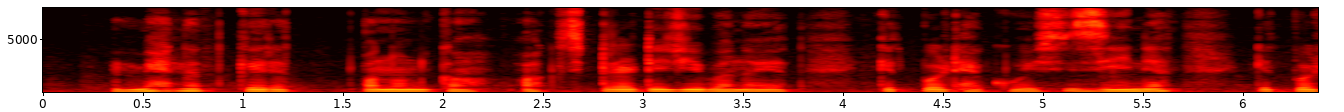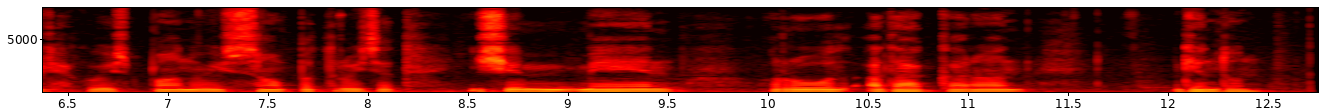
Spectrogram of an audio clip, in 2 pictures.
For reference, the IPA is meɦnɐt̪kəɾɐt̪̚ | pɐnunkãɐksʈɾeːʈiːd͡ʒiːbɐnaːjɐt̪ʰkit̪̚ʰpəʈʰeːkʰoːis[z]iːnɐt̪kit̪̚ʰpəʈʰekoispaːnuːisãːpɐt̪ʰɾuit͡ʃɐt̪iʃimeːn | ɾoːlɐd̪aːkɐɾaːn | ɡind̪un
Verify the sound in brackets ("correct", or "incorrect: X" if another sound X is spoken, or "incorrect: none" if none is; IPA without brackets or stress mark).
correct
